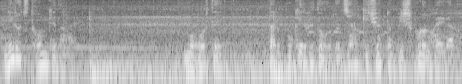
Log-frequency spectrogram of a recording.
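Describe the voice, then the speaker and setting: Lowish male horror narrator over music. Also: expressive, normal speed. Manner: dramatic, suspenseful. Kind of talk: scripted horror story narration.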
